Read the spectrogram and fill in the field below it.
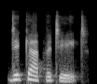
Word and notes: decapitate: Indian

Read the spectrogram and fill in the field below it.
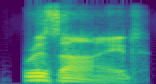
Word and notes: reside: British English

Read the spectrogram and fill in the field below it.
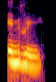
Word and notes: INRI: Indian

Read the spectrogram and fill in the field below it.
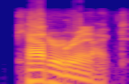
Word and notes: cataract: American English

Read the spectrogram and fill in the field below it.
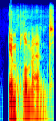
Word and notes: implement: American English

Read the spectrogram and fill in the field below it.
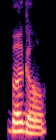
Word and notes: burgle: Indian

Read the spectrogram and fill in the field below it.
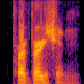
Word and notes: perversion: American English

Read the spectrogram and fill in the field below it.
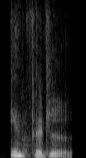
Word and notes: infidel: Indian

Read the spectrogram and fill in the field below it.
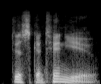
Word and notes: discontinue: American English

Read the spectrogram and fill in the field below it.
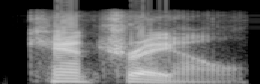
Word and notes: cantrail: American English

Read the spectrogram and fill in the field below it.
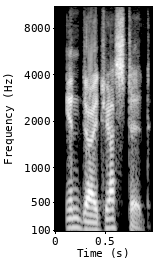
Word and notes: indigested: American English

